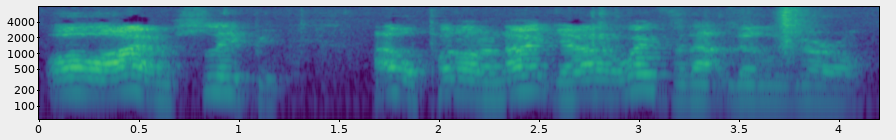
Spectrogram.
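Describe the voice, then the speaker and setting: A man's voice: fairly high pitch, normal speed, a little hiss or hum, close to an everyday voice. A man playing a sly wolf who pretends to be sweet, in a puppet show. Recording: echoey room, distant from mic.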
